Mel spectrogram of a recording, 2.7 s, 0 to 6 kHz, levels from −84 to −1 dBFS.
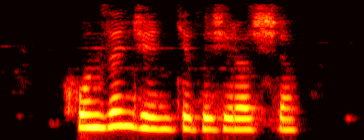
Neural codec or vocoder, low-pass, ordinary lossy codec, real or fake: none; 5.4 kHz; AAC, 32 kbps; real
